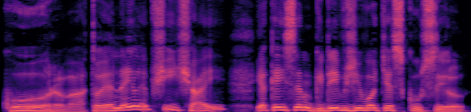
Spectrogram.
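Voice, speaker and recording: A man voicing a big, hulking, rough soldier who talks bluntly and coarsely. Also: on the low side, a bit bright, no room sound, clean studio sound.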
